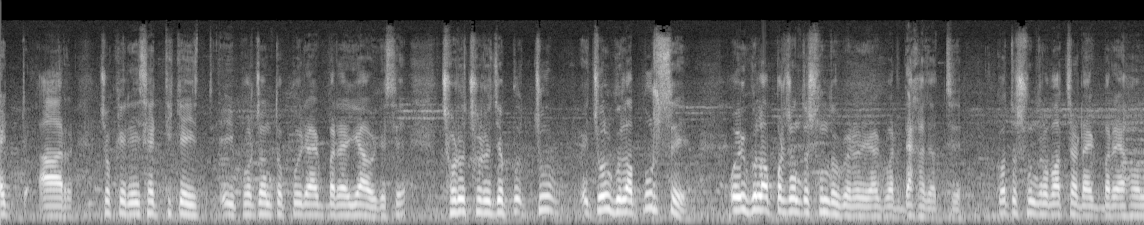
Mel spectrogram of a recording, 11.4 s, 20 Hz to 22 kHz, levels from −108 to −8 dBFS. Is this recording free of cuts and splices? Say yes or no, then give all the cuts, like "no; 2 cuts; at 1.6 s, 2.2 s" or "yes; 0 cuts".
yes; 0 cuts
